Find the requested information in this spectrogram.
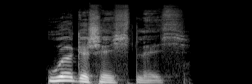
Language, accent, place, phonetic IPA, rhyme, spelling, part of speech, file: German, Germany, Berlin, [ˈuːɐ̯ɡəˌʃɪçtlɪç], -uːɐ̯ɡəʃɪçtlɪç, urgeschichtlich, adjective, De-urgeschichtlich.ogg
- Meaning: prehistoric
